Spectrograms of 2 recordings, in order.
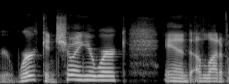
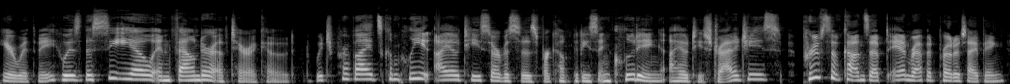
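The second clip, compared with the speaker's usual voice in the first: upbeat, higher-pitched podcast ad read; sponsor read; 5 semitones higher than usual. Real, not acted. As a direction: introduce the sponsor like a polished host. Reads a sponsor message.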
